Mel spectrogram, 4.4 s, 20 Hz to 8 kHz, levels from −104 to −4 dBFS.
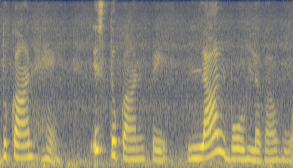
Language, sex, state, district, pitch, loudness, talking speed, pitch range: Hindi, female, Madhya Pradesh, Dhar, 185 Hz, -16 LUFS, 120 wpm, 170-220 Hz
